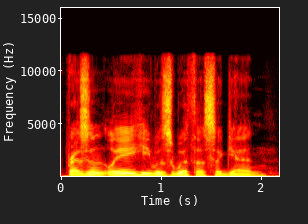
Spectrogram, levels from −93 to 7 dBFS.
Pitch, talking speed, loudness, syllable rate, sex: 125 Hz, 165 wpm, -14 LUFS, 4.5 syllables/s, male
